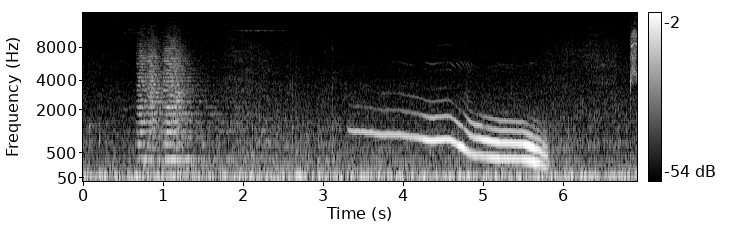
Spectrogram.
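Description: Kitten meowing twice: a short, level meow about a second in, then a long meow from about three seconds in that falls steadily in pitch and grows louder toward its end.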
